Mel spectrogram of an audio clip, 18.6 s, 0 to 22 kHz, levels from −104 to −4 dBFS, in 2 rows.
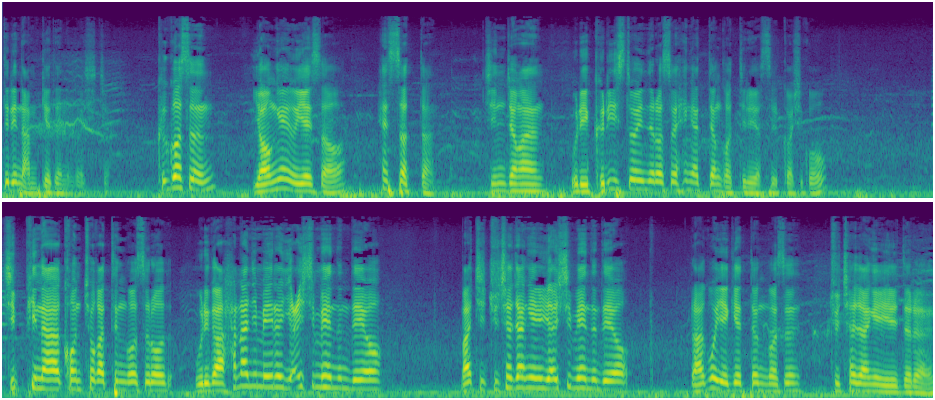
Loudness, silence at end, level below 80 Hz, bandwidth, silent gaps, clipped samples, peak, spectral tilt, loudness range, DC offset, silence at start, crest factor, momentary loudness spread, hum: -18 LUFS; 0 s; -34 dBFS; 16 kHz; none; under 0.1%; 0 dBFS; -5.5 dB/octave; 4 LU; under 0.1%; 0 s; 18 dB; 21 LU; none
